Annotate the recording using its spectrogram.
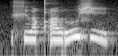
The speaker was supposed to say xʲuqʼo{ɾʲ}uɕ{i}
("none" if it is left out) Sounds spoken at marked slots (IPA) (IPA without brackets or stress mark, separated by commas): ɾ, i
